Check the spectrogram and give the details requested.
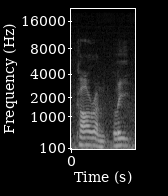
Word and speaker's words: currently: He currently Currently, em đọc là currently. Âm T em giữ lại cũng được, không cần phải đọc T đâu.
